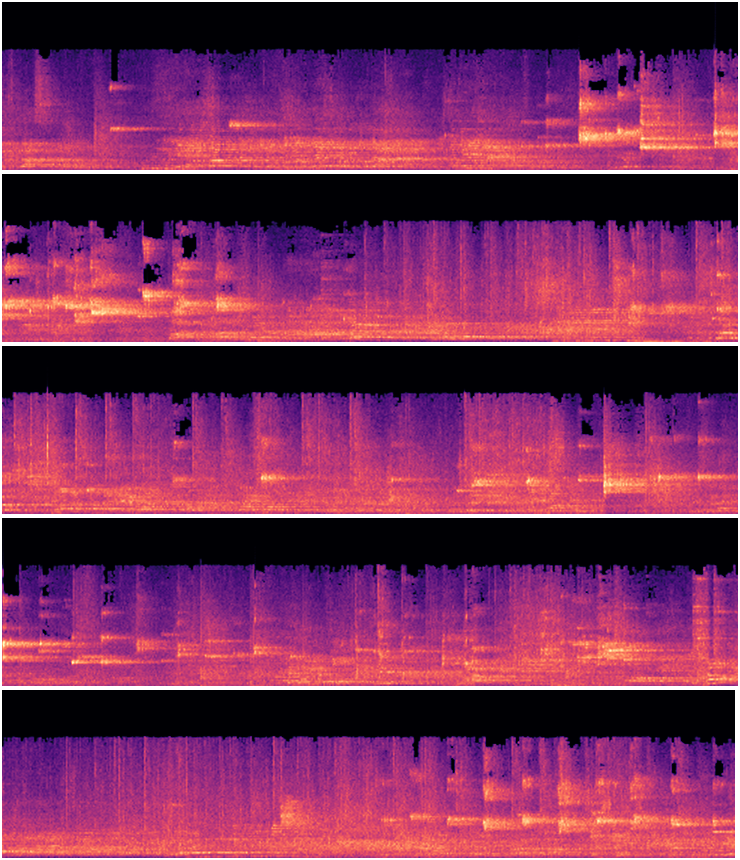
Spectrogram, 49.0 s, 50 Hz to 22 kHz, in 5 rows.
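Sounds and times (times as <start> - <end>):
players calling indistinctly: 0.8 - 49.0
shoe squeaks: 1.3 - 1.9, 6.9 - 13.0, 18.2 - 22.4, 25.7 - 38.1, 44.4 - 49.0.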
